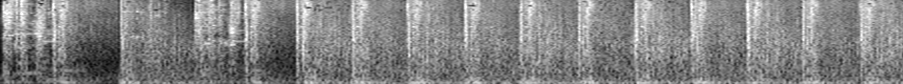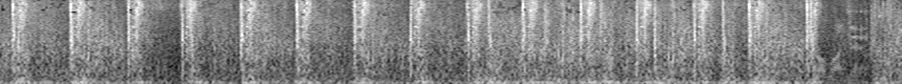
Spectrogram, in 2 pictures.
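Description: Magic spells burst and crackle in quick succession.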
